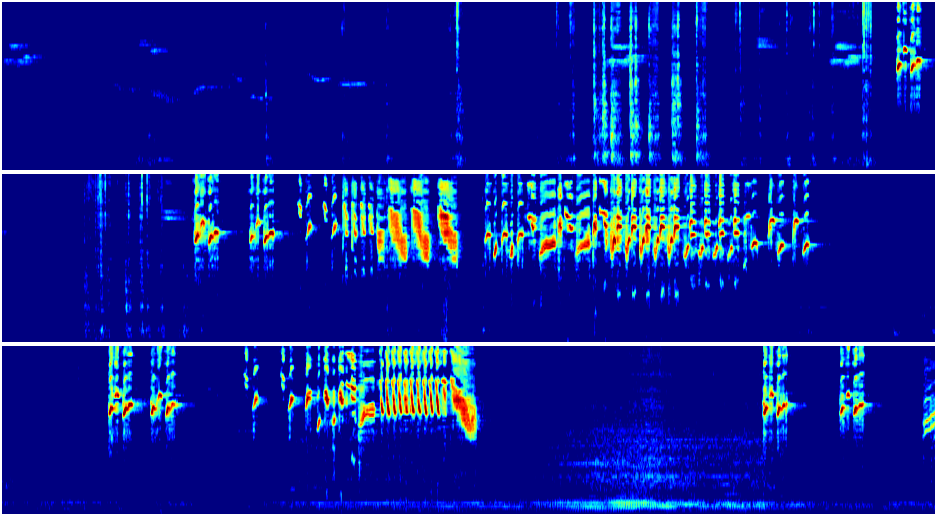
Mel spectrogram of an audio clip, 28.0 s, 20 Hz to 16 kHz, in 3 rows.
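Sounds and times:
finch twittering song: 0:00.0 - 0:04.6, 0:05.9 - 0:06.6, 0:07.4 - 0:09.5, 0:10.8 - 0:17.6, 0:19.7 - 0:23.5, 0:26.2 - 0:27.9.

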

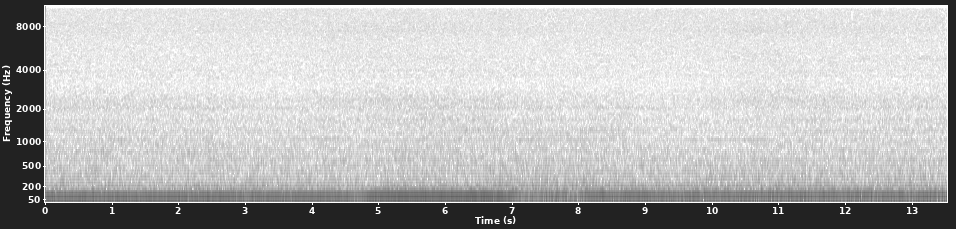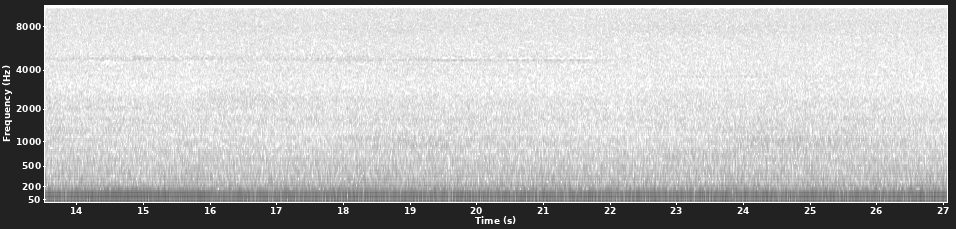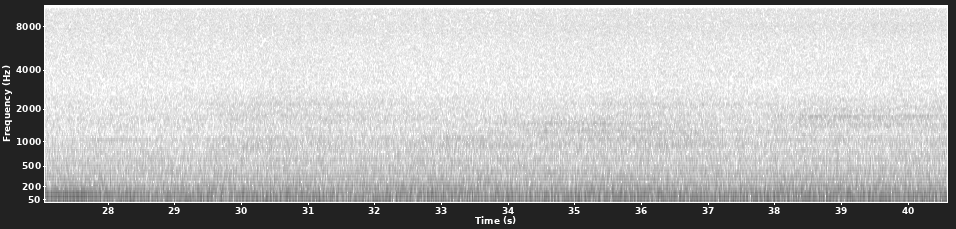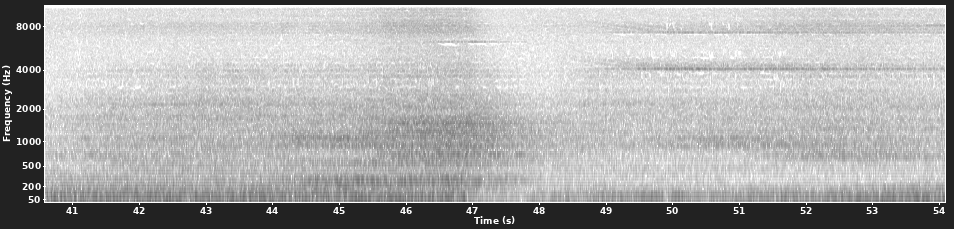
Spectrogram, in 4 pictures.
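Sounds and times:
low electronic drone: 0:00.0 - 0:54.0.

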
